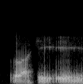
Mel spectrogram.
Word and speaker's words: Lucky E: So is it pronounced the Luck E Rodeo Company? Lucky E, yes. Lucky E Rodeo Company.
